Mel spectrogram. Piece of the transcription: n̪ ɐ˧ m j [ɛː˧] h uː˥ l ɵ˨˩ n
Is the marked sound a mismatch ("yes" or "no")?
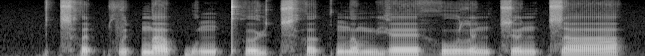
yes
